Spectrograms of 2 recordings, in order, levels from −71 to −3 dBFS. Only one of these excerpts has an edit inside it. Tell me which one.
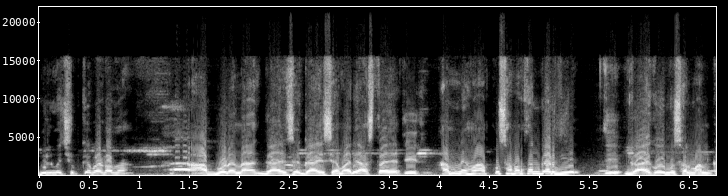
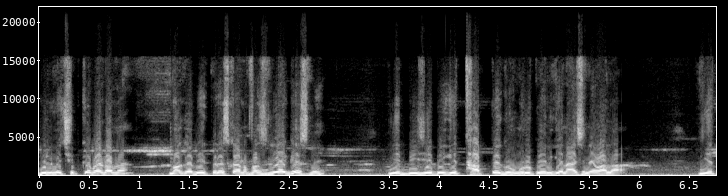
first; 1 cut; at 1.1 s

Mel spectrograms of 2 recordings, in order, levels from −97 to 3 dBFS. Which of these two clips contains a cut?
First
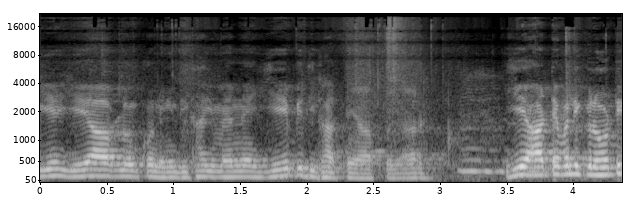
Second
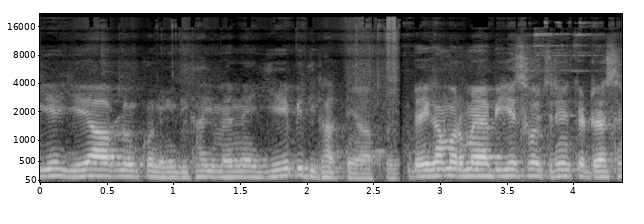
second; 1 cut; at 2.6 s

